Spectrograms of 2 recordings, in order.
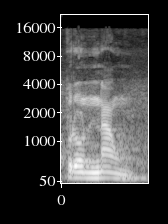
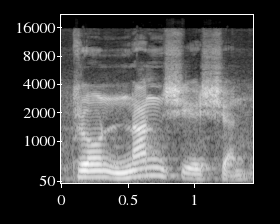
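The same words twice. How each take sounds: First: "pronoun" with a stressed NOUN; mispronunciation. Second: "pronunciation" drawn out with NUN in the middle; correct pronunciation. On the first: Teacher showing the common mistake, "pronoun" with a full noun sound. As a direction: break off the wrong word at "pronoun". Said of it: "not pronoun". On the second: Teacher correcting a common mistake, "pronunciation" with a clear nun. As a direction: say "pronunciation" slowly as pro-NUN-ci-a-tion. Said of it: "they often misspell it". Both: Shown as a demonstration.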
